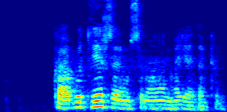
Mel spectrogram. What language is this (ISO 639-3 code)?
pus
